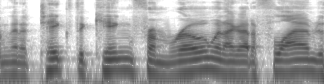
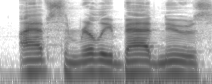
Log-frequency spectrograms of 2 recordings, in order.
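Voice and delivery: ordinary talk, nothing marked

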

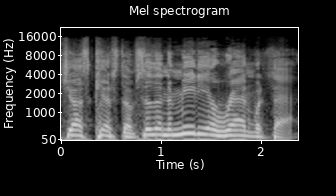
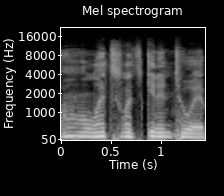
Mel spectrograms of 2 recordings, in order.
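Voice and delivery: put-on slow, gloomy, deflated, mopey sad tone; 4 semitones lower than usual. Mimicking how she introduced the cheating news: mock-sad Khloe impression. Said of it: "She sounds so sad, like".

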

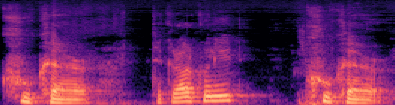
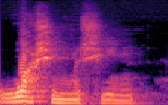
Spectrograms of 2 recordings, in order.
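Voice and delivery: washing stressed hard, machine said more softly; 5 semitones lower than usual. Persian-language lesson on where stress falls in washing machine: stress on washing. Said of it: "استرس رو کدومش رو واشینگه؟".

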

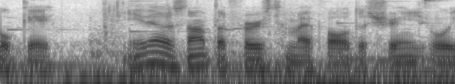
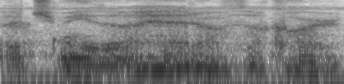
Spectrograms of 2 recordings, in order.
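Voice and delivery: put-on demon voice, lower; 3 semitones lower than usual. A player voices the demon in the hole during the game, demon voice from the hole. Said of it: "The demon in the hole wants you to cut up my fish. ... I can't do that voice again like last time. I hurt my throat for like 2 days".

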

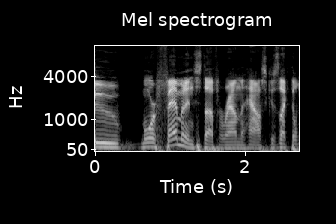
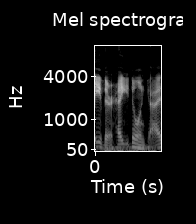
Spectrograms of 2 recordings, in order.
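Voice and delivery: quieter, put-on feminine voice; 7 dB quieter than usual. Describing four distinct Michael Keatons talking to each other, feminine Michael Keaton impression. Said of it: "The other one's very feminine".

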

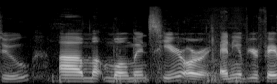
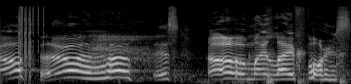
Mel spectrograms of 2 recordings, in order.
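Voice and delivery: high, slow dramatic dying cry.

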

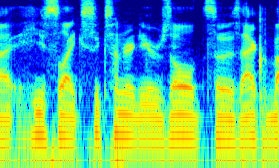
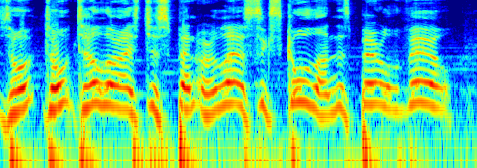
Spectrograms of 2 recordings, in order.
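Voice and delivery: put-on very high, shrill, loud, yelling old man voice; 7 dB louder than usual. In a tabletop game, a grandpa hiding from his wife: old man voice. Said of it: "I assume you're an old man".

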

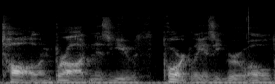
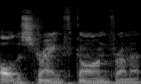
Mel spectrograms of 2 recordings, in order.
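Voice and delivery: ordinary delivery, nothing marked

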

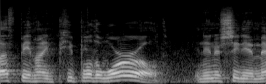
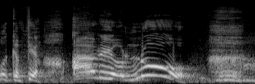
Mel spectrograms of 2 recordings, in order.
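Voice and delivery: put-on high-pitched, well-done West Indian accent; 7 semitones higher, 4 dB louder than usual. Speaker describing a book of Disney sidekicks, quoting Sebastian: Sebastian West Indian voice. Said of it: "Nice West Indian voice".

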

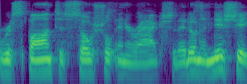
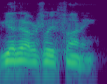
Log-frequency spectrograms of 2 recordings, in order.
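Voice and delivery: soft, flat, expressionless, level monotone; 5 dB quieter than usual. Explaining flat affect, speaker imitates someone's reply in a flat monotone voice. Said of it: "Like a monotone speech".

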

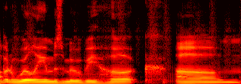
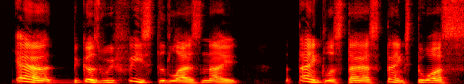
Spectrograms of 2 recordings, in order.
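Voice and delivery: stilted put-on voice, higher pitched; 5 semitones higher than usual. Voicing a game character with a stilted Christopher Walken voice. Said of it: "Christopher Walken. Really stilted".

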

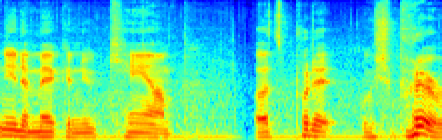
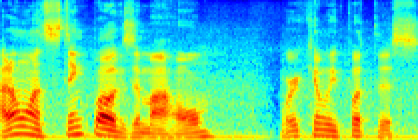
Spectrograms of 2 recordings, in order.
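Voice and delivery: usual speaking voice

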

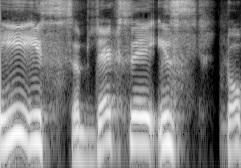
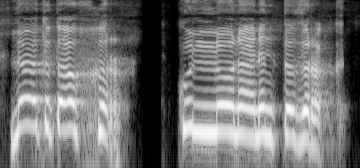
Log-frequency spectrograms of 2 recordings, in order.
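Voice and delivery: solemn, forceful, slow, serious, emphatic speech in Arabic; 5 semitones higher than usual. Showing how to call out in arabic to someone running late, speak serious and emphatic. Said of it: "تھوڑا سنجیدہ اور زور دے کر بولیں گے".

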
